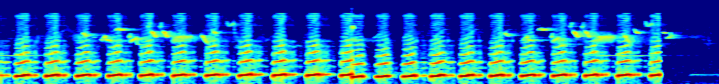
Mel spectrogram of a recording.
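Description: A greater coucal gives a long, steady run of deep, hollow hoots, about three per second, nearly twenty in a row, with faint chirps of small birds behind.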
